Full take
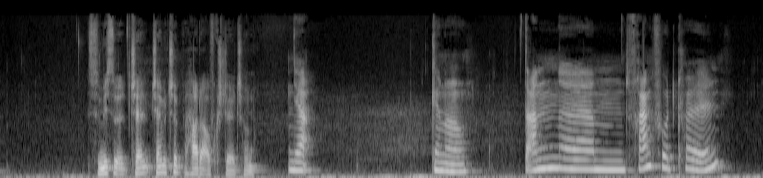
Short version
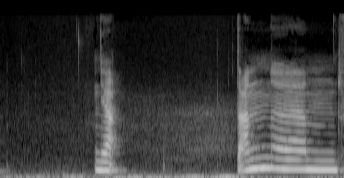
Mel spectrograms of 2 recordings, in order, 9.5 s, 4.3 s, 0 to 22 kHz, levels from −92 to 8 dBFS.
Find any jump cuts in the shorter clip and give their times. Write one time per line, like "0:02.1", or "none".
0:01.1
0:03.0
